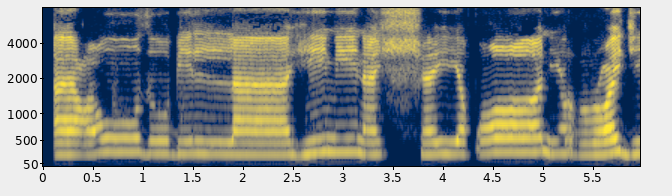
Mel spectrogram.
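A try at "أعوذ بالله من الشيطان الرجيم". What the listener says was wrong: Ya, huruf to-nya jangan dicicil. Asyaito. Ya, asyaito. Iya, jangan dicicil.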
